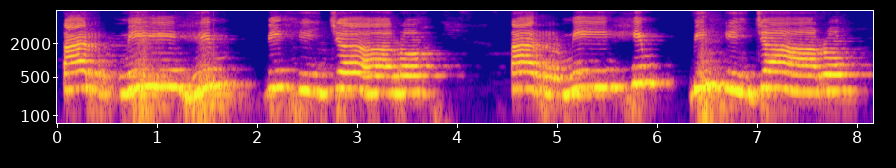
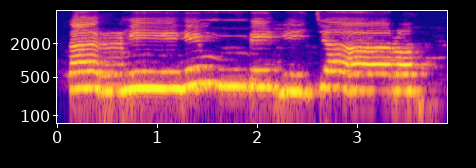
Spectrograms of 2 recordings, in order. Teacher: Tarmihim langsung berasa getarnya di hidung · tarmihim mimnya agak ditahan dan didengung ke hidung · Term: ikhfa syafawi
